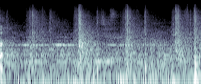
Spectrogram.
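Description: Trampoline bed thudding with each bounce, about once a second, the last thud near the end the loudest, over background music.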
